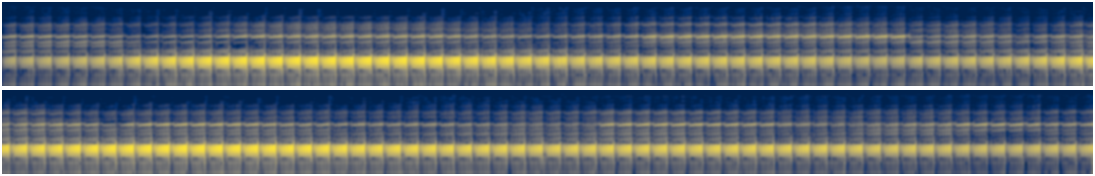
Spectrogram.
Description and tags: Bleepy mellow drone sound with a retro sci-fi scanner feel from a Clavia Nord Modular synth.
